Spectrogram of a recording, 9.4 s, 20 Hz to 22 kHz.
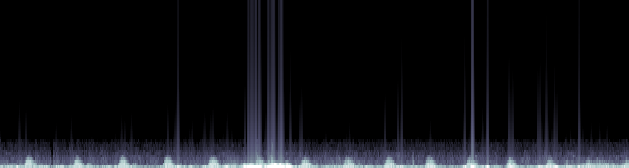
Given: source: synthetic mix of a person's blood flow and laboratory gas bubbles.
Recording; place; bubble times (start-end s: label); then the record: Doppler ultrasound of blood flow; subclavian vein
9.33-9.41 s: bubbles
From the record:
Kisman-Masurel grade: 221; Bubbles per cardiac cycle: several, 3 to 8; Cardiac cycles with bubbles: 10 to 50%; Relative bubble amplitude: barely perceptible (0.100 to 0.250); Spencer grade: 2 (many but less than half of the cardiac periods contain bubble signals, singularly or in groups); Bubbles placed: anywhere in the cardiac cycle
